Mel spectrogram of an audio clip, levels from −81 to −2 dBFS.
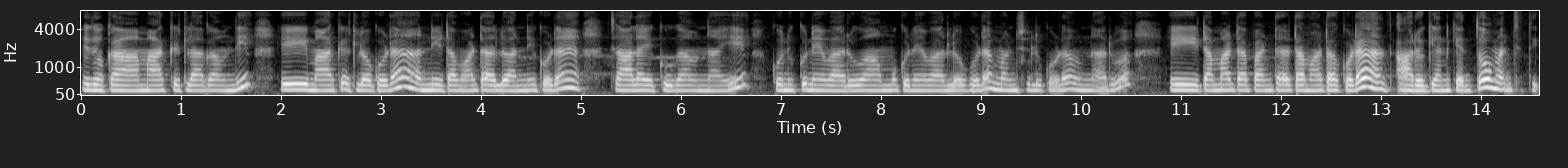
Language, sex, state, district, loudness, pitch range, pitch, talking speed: Telugu, female, Andhra Pradesh, Anantapur, -16 LUFS, 185-205 Hz, 190 Hz, 125 wpm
